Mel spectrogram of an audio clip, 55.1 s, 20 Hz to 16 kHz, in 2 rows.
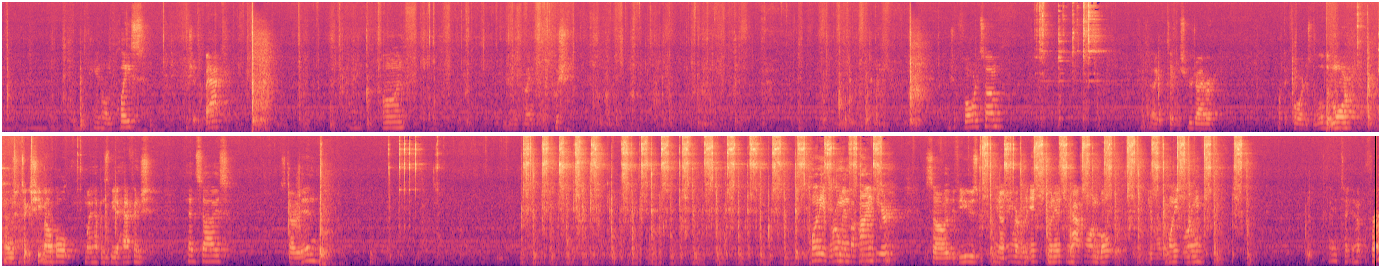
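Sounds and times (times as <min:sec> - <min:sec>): sharp knocks: 0:05.0 - 0:05.5
ratchet wrench clicking: 0:38.0 - 0:45.1, 0:47.1 - 0:52.5.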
